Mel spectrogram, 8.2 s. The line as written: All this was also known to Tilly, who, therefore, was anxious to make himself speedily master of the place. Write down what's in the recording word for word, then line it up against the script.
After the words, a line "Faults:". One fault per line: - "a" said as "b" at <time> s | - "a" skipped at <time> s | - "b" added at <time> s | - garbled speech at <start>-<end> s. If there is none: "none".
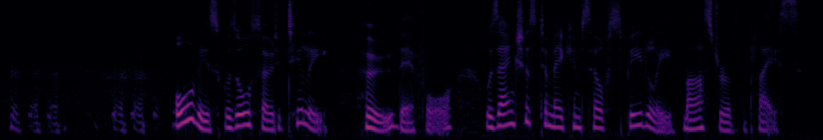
All this was also to Tilly, who, therefore, was anxious to make himself speedily master of the place.
Faults:
- "known" skipped at 2.7 s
